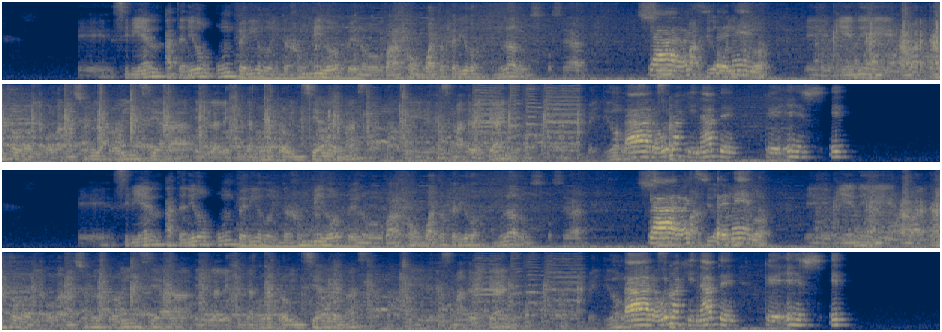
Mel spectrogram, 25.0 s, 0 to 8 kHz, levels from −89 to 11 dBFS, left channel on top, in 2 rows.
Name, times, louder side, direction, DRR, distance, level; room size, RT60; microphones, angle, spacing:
voice 1, 1.0-7.8 8.5-10.2 10.7-17.4 17.9-19.5 20.3-21.5, left 1 dB, 30° left, 1.7 m, -30 dB
sound 1, 3.1-23.1, equal, 50° left, 1.5 m, -39 dB
voice 2, 8.6-9.2 9.5-10.2 20.8-22.3 22.7-23.7, right 3 dB, 65° right, 2.2 m, -21 dB
sound 2, 10.8-20.2, left 3 dB, 85° left, 1.4 m, -32 dB
8.3 x 4.7 x 3.3 m
head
